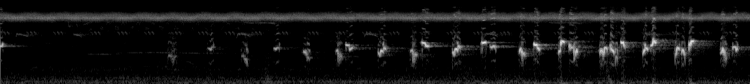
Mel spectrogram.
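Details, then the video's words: Champion sooty-headed bulbul: after a quiet, sparse start, the bird builds into long sharp trilled song, quick bubbly notes tumbling faster and louder over the last four seconds, with steady high background hiss. "burung trucukan juara nasional ropel panjang dan tajam"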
